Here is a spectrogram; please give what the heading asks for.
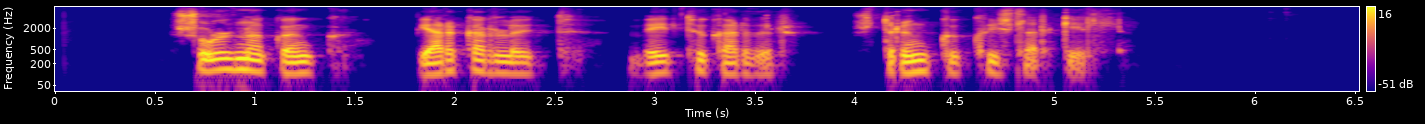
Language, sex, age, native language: Icelandic, male, 40-49, Icelandic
